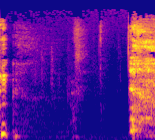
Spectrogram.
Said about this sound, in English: He's too excited. Bitches. He's just coughing too much of excitement.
